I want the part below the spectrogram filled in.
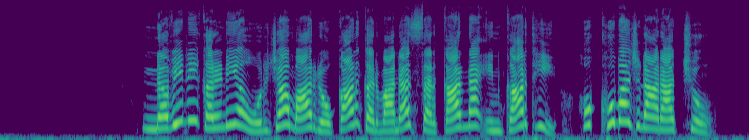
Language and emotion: Gujarati, angry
